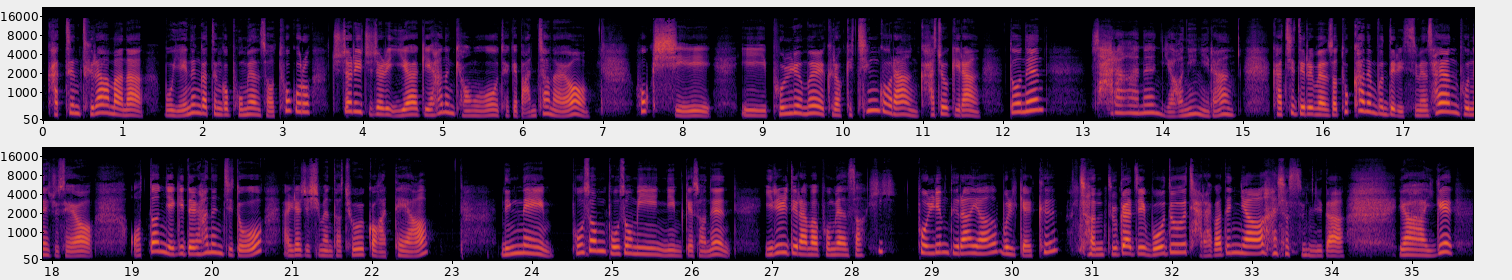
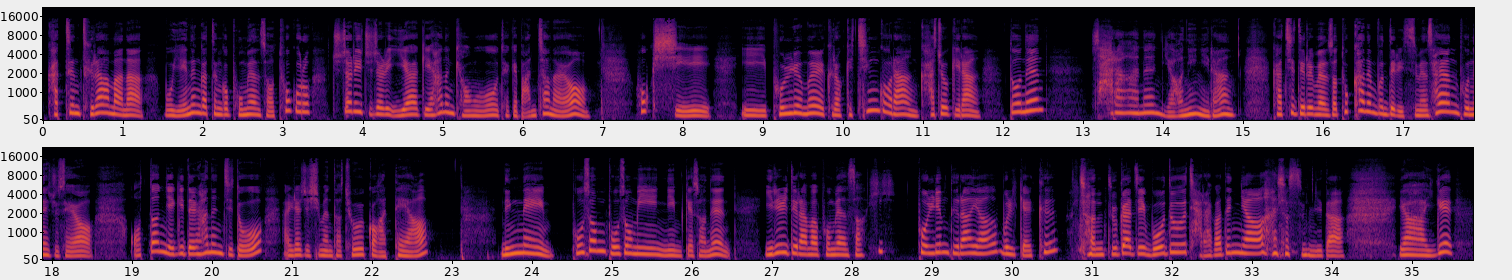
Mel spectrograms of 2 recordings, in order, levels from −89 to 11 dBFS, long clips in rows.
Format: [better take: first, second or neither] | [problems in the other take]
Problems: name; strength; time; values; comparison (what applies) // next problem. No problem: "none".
second | thin; somewhat; fading below 500 Hz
